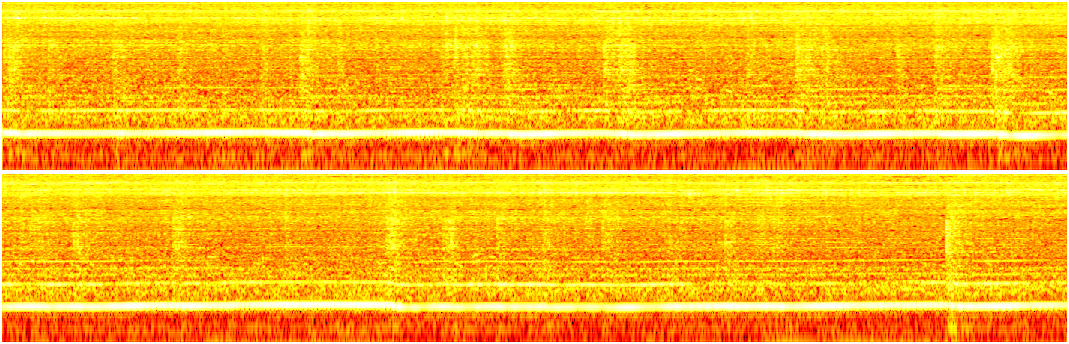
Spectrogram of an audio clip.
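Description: Belt-driven corn grinder running under its electric motor, a loud steady hum with a high hiss over it. Its pitch steps down slightly a couple of times, and a few sharp knocks come now and then.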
